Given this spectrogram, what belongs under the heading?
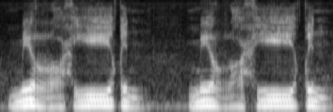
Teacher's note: jangan lama-lama idgham bila ghunna karena tanpa dengung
